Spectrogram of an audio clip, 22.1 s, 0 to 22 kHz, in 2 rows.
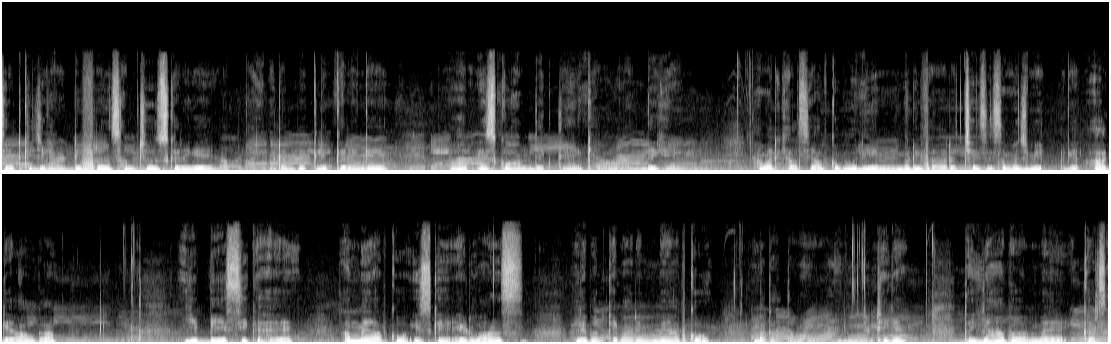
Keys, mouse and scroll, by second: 11.5 middle click, 18.4 click, 19.3 click, 21.6 click.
